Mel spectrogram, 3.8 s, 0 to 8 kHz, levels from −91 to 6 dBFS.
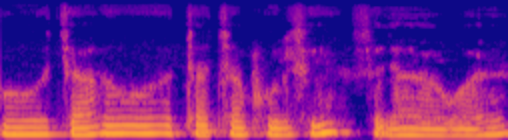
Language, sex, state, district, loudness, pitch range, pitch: Hindi, male, Bihar, Jamui, -21 LUFS, 135-165 Hz, 145 Hz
